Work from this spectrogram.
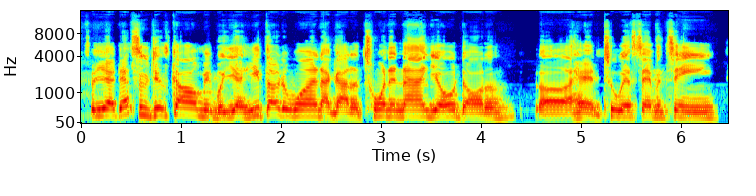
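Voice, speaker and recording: A man's voice: fairly high pitch, normal speed, a bit bright, smooth, no echo. A man in his forties, a boxing coach, telling his life story in a candid, blunt way with slang and swearing in a casual podcast interview. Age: 40s. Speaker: boxing coach and father of a fighter.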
